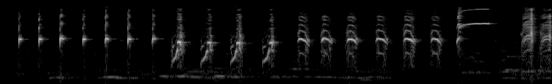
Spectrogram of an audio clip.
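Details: Asian glossy starling, a fruit-eating mimic of other birds, delivering a fast row of sharp ticking notes that turn into rising squeaks repeated steadily, closing with a thin high whistle and a harsh note.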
